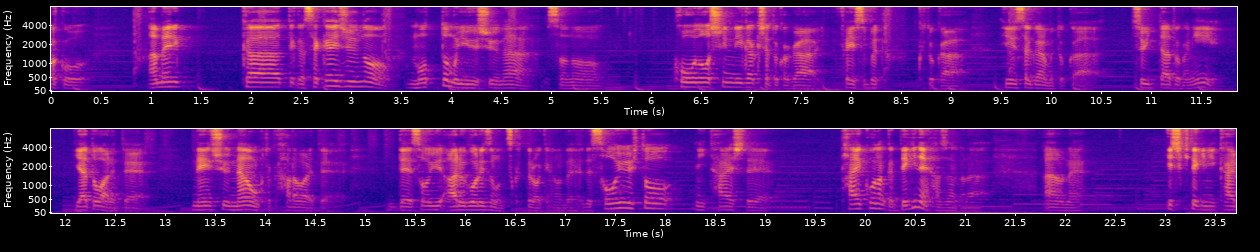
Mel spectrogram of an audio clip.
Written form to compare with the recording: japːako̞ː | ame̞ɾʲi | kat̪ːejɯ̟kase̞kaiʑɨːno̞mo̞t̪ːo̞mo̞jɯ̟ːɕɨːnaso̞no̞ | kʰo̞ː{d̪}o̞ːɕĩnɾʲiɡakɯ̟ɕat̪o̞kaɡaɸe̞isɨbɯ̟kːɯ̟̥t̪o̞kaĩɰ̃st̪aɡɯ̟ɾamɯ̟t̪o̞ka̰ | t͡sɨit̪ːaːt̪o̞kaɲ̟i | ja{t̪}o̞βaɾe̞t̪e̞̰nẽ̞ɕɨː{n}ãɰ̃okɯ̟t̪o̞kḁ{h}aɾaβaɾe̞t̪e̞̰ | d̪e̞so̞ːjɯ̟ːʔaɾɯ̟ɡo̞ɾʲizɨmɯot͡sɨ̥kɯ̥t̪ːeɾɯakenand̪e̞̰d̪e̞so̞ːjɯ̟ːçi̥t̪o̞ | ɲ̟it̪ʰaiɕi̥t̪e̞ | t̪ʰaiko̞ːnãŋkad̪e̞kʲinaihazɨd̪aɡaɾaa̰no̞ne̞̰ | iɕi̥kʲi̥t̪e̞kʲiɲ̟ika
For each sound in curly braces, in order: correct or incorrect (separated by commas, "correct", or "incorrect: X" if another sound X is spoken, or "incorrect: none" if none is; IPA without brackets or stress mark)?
correct, correct, correct, correct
